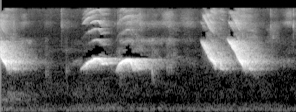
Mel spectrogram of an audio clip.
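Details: Four-note training song of a captive red-crested cardinal: a descending whistle, two slurred level whistles in quick succession, then two steep downward-swept notes, clear and loud.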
